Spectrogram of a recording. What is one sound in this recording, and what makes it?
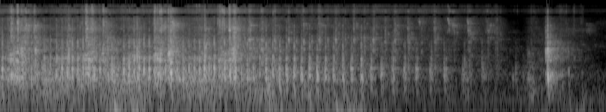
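A floor cleaner hums and rattles close by, then fades away.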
